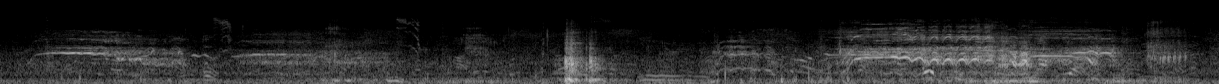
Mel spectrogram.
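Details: Stallions at Satu Mare, Bucovina, in 2022. Several wavering neighs come and go among loud human talk. A sharp knock sounds midway, and a longer, strong whinny rises near the end.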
